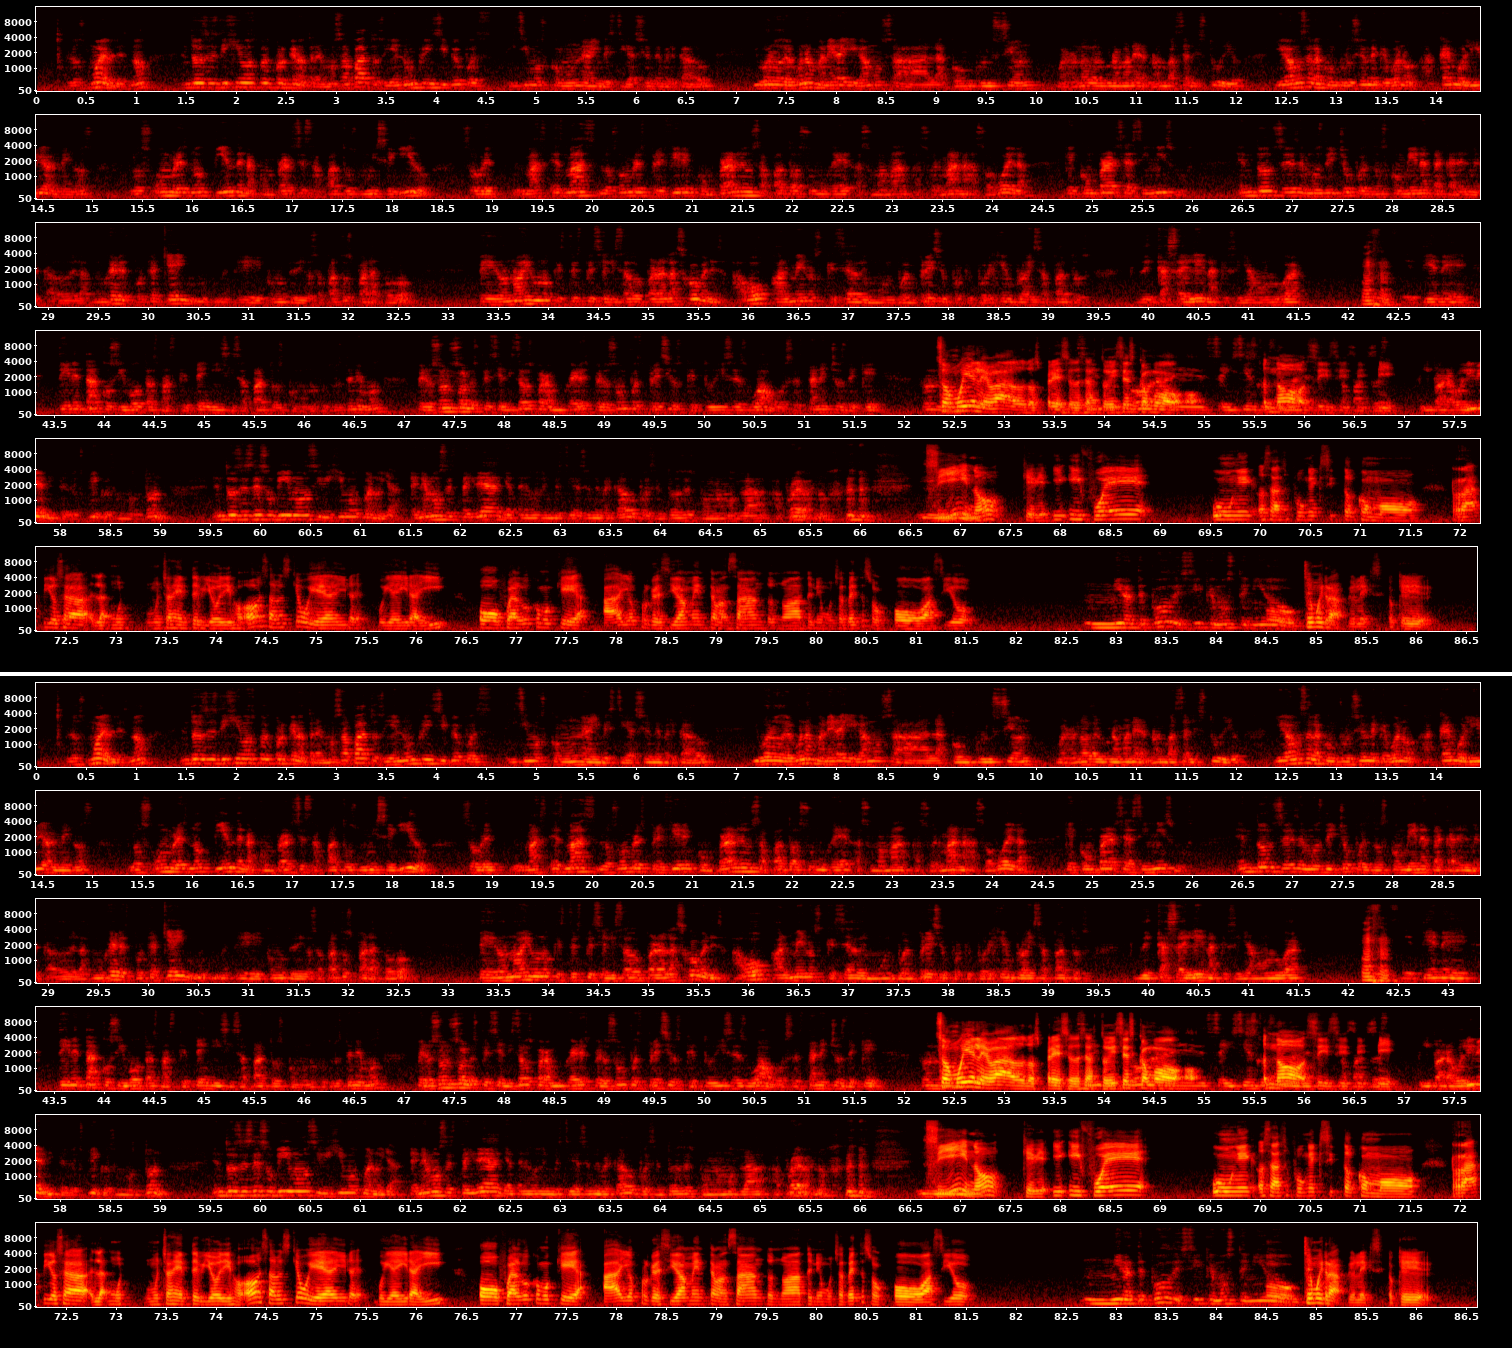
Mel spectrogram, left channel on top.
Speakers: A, on the right; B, on the right.
A: los muebles, ¿no? Entonces dijimos, pues, ¿por qué no traemos zapatos? Y en un principio, pues, hicimos como una investigación de mercado y bueno, de alguna manera llegamos a la conclusión, bueno, no de alguna manera, ¿no? En base al estudio, llegamos a la conclusión de que, bueno, acá en Bolivia al menos, los hombres no tienden a comprarse zapatos muy seguido. Sobre, más, es más, los hombres prefieren comprarle un zapato a su mujer, a su mamá, a su hermana, a su abuela, que comprarse a sí mismos. Entonces, hemos dicho, pues nos conviene atacar el mercado de las mujeres, porque aquí hay, eh, como te digo, zapatos para todo, pero no hay uno que esté especializado para las jóvenes, o al menos que sea de muy buen precio, porque, por ejemplo, hay zapatos de Casa Elena, que se llama un lugar,
B: ujú.
A: eh, tiene, tiene tacos y botas más que tenis y zapatos como nosotros tenemos, pero son solo especializados para mujeres, pero son pues precios que tú dices, wow, o sea, ¿están hechos de qué? Son
B: Son muy elevados los precios,
A: 700
B: o sea, tú dices
A: dólares,
B: como, "Oh,
A: seiscientos
B: no,
A: dólares
B: sí,
A: un
B: sí,
A: zapato,
B: sí, sí.
A: es- y para Bolivia ni te lo explico, es un montón. Entonces eso vimos y dijimos, bueno, ya tenemos esta idea, ya tenemos la investigación de mercado, pues entonces pongámosla a prueba, ¿no? <laughs> Y
B: Sí,
A: mm,
B: no, qué bien. ¿Y, y fue un, ex- o sea, fue un éxito como rápido, o sea, la- mu- mucha gente vio y dijo, oh, ¿sabes qué? Voy a ir, a- voy a ir ahí. O fue algo como que ha ido progresivamente avanzando, no ha tenido muchas ventas o, o ha sido,
A: mira, te puedo decir que hemos tenido
B: o- ha sido muy rápido el éxito, que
